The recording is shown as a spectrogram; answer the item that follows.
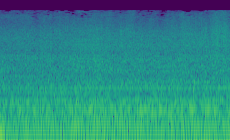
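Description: Steady low mechanical hum with an even hiss over it, unchanging throughout.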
